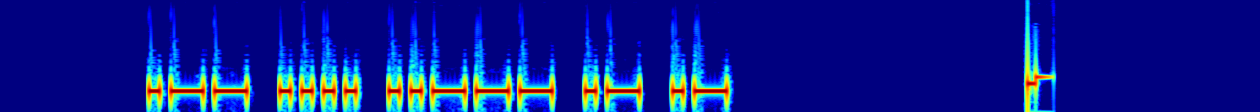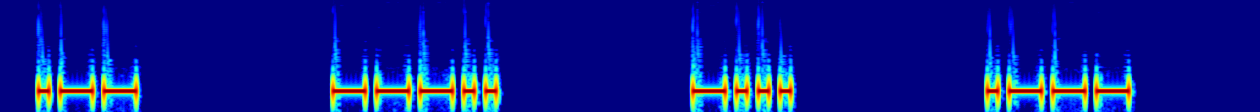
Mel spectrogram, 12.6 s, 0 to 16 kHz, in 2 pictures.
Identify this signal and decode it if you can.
Morse code, heard as a keyed tone, about 22 wpm, spaced as for 12 wpm, 700 Hz. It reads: WH2AA W8BJ
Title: USA Call Signs - 6x Character Spacing - 22wpm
